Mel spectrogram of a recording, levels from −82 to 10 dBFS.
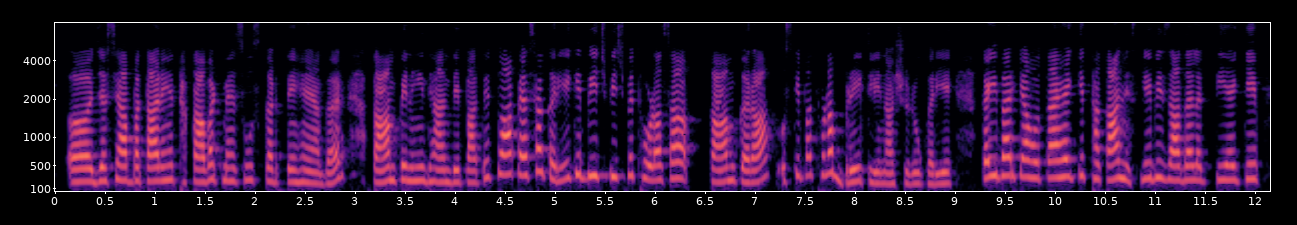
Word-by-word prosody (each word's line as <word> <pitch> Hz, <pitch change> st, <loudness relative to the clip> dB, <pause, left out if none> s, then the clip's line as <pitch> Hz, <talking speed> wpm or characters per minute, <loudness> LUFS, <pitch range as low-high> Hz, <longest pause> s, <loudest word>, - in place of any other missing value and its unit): अ, 220 Hz, +1 st, +5 dB
जैसे 235 Hz, +4 st, -1 dB
आप 245 Hz, 0 st, +5 dB
बता 235 Hz, -1 st, +3 dB
रहे 240 Hz, +1 st, 0 dB
हैं, 255 Hz, -, -4 dB
थकावट 220 Hz, +4 st, +3 dB
महसूस 235 Hz, +1 st, -6 dB
करते 220 Hz, -1 st, -3 dB
हैं, 210 Hz, -2 st, -2 dB
अगर 190 Hz, -, -2 dB, 0.3 s
काम 220 Hz, +3 st, +5 dB
पे 250 Hz, +1 st, -1 dB
नहीं 240 Hz, 0 st, -2 dB
ध्यान 215 Hz, -2 st, -2 dB
दे 210 Hz, -, 0 dB
पाते 210 Hz, +8 st, -2 dB
तो 350 Hz, +5 st, -3 dB
आप 350 Hz, 0 st, +5 dB
ऐसा 335 Hz, +5 st, +3 dB
करिए 265 Hz, -4 st, -3 dB
कि 345 Hz, -, -1 dB
बीच-बीच 320 Hz, -1 st, -1 dB
में 330 Hz, -, -2 dB
थोड़ा-सा 260 Hz, +2 st, +2 dB, 0.3 s
काम 220 Hz, +2 st, +2 dB
करा 215 Hz, -2 st, +2 dB, 0.2 s
उसके 280 Hz, +8 st, -7 dB
बाद 330 Hz, +1 st, -5 dB
थोड़ा 360 Hz, +2 st, +3 dB
ब्रेक 220 Hz, -, -2 dB
लेना 190 Hz, -2 st, -3 dB
शुरू 190 Hz, 0 st, -7 dB
करिए। 185 Hz, +1 st, -4 dB, 0.3 s
कई 290 Hz, +3 st, +4 dB
बार 325 Hz, 0 st, +4 dB
क्या 310 Hz, -1 st, +1 dB
होता 285 Hz, 0 st, +1 dB
है 310 Hz, -, +4 dB
कि 325 Hz, +2 st, -5 dB
थकान 270 Hz, 0 st, +4 dB
इसलिए 265 Hz, +5 st, -6 dB
भी 295 Hz, -, 0 dB
ज़्यादा 250 Hz, -1 st, +3 dB
लगती 245 Hz, +1 st, -6 dB
है 250 Hz, -1 st, 0 dB
कि 265 Hz, +3 st, -3 dB
245 Hz, 230 wpm, -24 LUFS, 220-285 Hz, 0.3 s, अ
